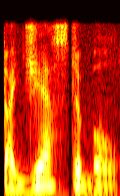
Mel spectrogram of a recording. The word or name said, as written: digestible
